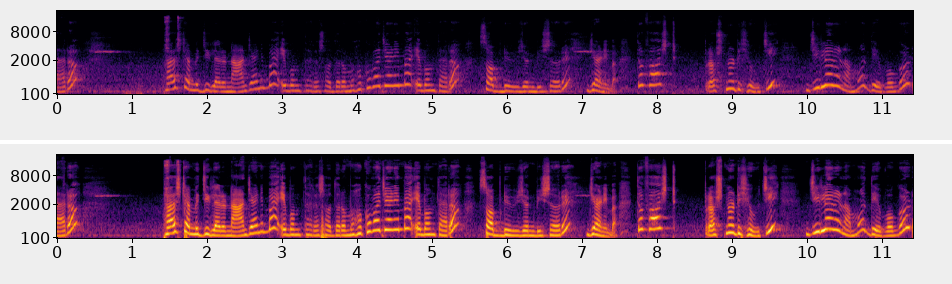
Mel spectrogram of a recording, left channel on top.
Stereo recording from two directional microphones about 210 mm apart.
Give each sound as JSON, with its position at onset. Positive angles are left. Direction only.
{"t": 0.0, "sound": "speech", "side_deg": -45}
{"t": 1.5, "sound": "a woman's voice", "side_deg": -50}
